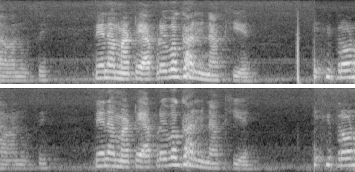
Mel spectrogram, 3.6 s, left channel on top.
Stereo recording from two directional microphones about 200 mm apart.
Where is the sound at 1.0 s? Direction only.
25° left (ahead or behind).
